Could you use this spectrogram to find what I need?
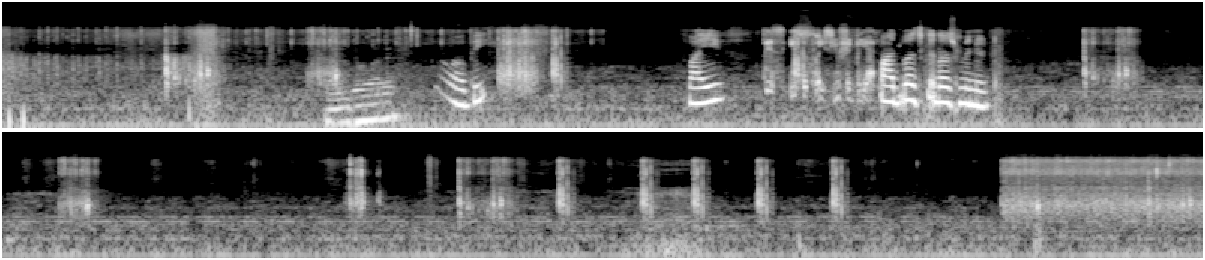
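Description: A fire crackles and burns.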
